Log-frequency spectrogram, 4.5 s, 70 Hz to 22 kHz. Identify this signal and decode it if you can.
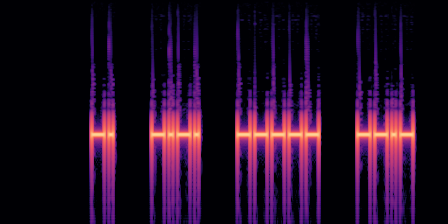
Morse code, heard as a keyed tone, about 27 wpm, spaced as for 16 wpm, 700 Hz. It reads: NC0Q
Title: USA Call Signs - 3x Character Spacing - 28wpm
